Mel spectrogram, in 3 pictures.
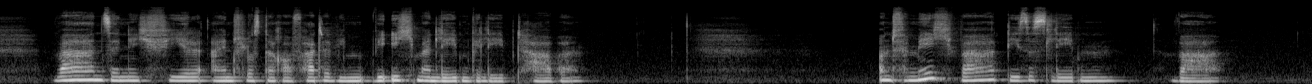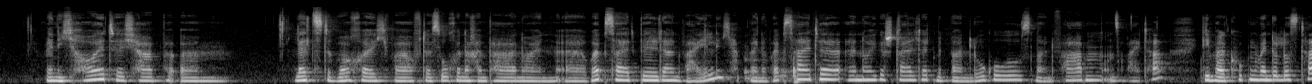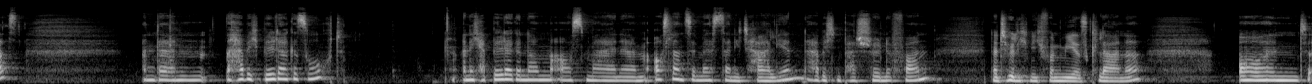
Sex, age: female, 30-49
